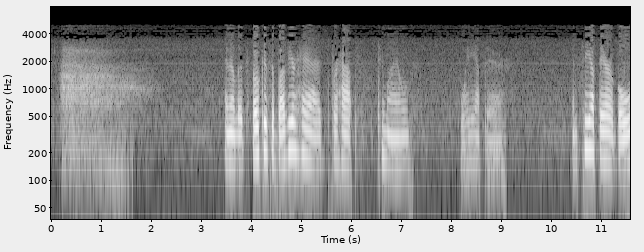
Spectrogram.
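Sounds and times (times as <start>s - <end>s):
deep breath during a guided relaxation exercise: 0.2s - 2.2s
speech: 3.5s - 7.3s, 8.2s - 9.2s, 10.4s - 11.5s.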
